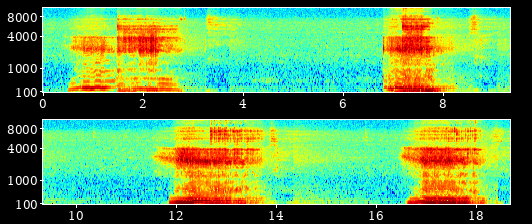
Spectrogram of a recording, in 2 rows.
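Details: Old female dog snoring during a daily nap: slow, deep, rattling snores at about 12 a minute, each a low rumbling breath with quiet gaps between.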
